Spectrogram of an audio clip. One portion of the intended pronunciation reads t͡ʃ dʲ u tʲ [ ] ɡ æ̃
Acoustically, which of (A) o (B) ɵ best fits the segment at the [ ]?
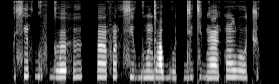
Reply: B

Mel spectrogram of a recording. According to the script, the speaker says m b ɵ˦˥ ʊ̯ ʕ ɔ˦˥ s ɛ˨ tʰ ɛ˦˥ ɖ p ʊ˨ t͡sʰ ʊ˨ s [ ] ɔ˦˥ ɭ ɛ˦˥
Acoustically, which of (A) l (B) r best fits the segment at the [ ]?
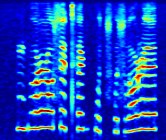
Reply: A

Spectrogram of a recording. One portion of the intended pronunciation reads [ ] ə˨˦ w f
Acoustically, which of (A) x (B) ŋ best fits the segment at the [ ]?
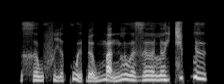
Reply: A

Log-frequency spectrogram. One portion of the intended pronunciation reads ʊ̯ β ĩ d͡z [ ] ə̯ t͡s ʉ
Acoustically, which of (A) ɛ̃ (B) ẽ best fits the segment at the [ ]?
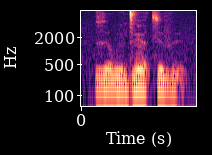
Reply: A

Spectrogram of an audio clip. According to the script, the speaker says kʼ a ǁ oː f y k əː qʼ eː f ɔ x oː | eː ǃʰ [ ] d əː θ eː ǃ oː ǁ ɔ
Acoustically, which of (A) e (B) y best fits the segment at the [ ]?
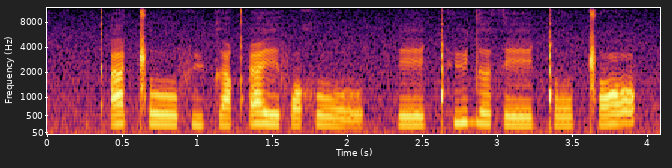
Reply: B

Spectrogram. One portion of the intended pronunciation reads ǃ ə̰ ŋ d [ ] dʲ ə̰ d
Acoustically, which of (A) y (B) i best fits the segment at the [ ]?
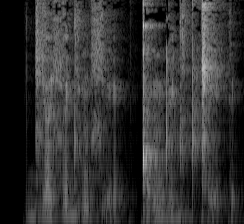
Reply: A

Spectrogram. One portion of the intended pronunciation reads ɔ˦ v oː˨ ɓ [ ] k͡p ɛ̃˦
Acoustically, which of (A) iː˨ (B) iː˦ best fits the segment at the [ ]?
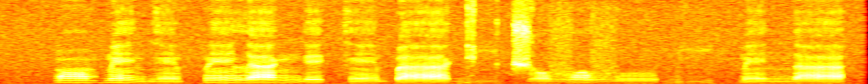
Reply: B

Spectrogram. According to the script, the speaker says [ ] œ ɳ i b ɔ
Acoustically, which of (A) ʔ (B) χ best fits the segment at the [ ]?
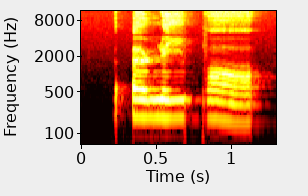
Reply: A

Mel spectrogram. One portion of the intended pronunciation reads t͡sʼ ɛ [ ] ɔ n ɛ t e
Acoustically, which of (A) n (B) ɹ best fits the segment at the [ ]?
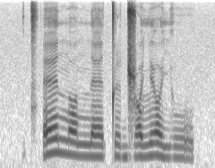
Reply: A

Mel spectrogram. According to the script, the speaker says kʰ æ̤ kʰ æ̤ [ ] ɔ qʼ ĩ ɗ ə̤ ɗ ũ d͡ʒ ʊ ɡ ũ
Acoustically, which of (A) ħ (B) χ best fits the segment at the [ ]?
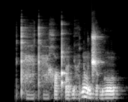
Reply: B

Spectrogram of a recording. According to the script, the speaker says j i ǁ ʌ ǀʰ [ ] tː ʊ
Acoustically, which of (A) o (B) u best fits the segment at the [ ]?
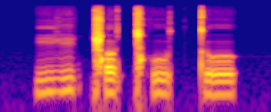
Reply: B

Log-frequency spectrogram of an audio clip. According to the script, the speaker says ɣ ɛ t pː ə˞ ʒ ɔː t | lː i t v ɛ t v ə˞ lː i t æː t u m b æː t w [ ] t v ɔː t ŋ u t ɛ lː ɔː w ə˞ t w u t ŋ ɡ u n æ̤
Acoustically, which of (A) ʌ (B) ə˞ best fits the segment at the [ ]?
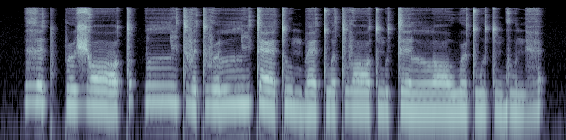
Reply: A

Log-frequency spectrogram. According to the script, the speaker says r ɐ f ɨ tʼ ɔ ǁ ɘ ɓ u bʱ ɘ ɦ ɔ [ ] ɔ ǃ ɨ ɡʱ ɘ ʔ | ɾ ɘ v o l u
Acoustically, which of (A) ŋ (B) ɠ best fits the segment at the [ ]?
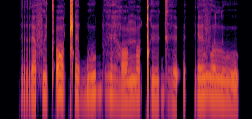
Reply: A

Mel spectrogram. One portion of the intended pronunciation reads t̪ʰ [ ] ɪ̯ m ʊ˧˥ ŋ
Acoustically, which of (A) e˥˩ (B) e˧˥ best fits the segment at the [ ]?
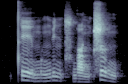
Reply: A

